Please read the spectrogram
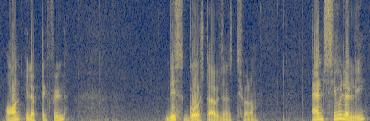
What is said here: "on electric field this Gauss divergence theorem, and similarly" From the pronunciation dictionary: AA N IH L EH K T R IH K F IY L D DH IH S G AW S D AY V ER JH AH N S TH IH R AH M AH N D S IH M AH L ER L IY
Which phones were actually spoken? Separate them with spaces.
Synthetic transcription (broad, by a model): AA N IH L EH K T R IH K F IY L D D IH S G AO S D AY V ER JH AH N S T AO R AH M AH N D S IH M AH L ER L IY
